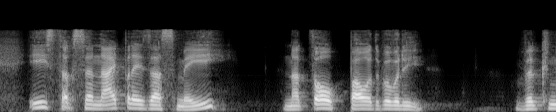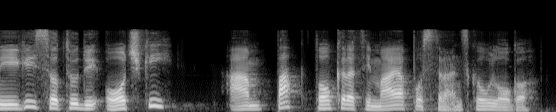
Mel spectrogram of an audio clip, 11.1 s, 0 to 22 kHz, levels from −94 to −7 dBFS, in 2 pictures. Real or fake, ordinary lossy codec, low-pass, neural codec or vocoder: fake; none; 7.2 kHz; codec, 16 kHz, 0.5 kbps, X-Codec, HuBERT features, trained on LibriSpeech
